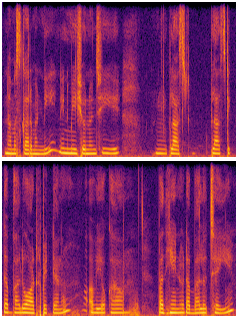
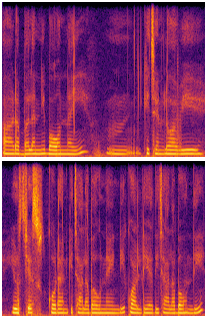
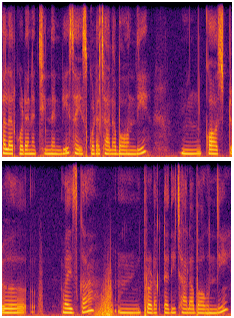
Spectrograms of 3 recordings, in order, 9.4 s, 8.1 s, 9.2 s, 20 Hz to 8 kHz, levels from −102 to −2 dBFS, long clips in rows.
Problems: background sounds at intervals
